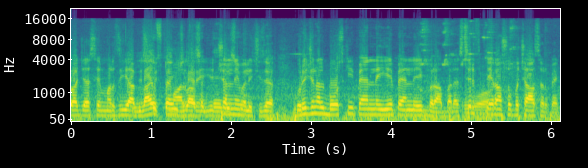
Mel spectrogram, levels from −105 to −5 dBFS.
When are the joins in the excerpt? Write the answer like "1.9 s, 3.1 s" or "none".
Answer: none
